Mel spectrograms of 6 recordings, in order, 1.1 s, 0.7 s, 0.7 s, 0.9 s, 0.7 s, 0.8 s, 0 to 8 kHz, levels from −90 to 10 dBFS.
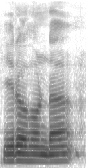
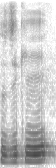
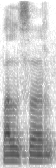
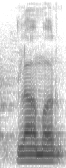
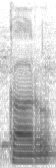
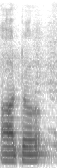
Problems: background conversations at intervals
